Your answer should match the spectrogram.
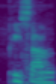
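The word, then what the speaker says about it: Peason: uh going through uh what they called at the time the final FTX was called uh Pisson Ridge and that's spelled P E A S O N and it was uh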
